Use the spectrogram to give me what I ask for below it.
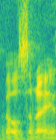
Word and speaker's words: Melusine: or I don't know, there's a multitude of ways of pronouncing this, but in Japanese it's pronounced Melusine, so I guess seeing that Kawayokiyama, the artist who has designed this, is Japanese and pronounces it that way, why not follow?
